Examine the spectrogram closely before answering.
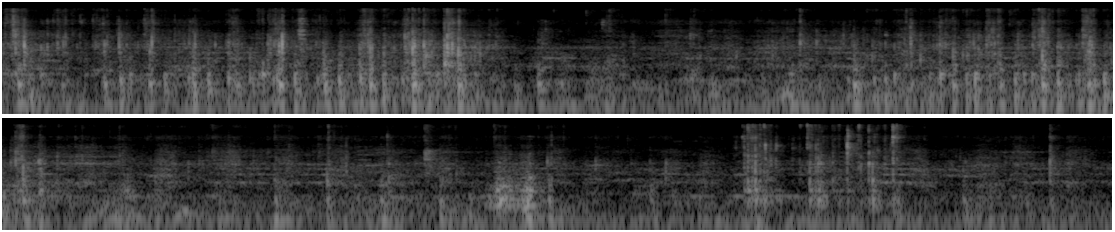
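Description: A whisk beating thick pancake batter in a glass bowl: quick clicks and scrapes of the whisk against the glass with a wet squish of batter. The clicks are busiest in the first couple of seconds and sparser after, with a few louder knocks near the end.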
